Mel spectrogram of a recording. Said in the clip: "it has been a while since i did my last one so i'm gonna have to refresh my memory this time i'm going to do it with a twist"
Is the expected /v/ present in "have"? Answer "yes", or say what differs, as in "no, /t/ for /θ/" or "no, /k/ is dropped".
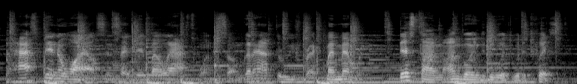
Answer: no, /f/ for /v/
